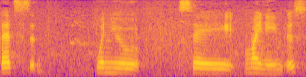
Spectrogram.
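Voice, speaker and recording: Over noticeable background noise, a woman with a German accent speaks at a medium pitch. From Germany. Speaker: gaming streamer. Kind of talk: casual chat. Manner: informal, hesitant speech.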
